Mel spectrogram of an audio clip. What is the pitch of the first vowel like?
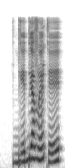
rising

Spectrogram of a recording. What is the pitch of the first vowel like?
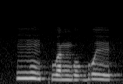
falling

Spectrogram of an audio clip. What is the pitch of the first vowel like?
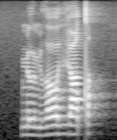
low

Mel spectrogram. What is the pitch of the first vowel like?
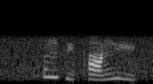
high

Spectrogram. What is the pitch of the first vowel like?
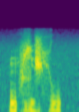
rising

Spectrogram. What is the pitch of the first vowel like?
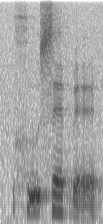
high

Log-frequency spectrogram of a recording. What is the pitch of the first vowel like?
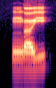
rising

